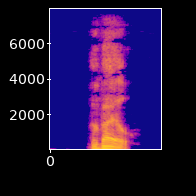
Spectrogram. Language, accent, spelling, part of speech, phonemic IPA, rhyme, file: English, Australia, avail, verb / noun / adjective, /əˈveɪl/, -eɪl, En-au-avail.ogg
- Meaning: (verb) 1. To turn to the advantage of 2. To be of service to 3. To promote; to assist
